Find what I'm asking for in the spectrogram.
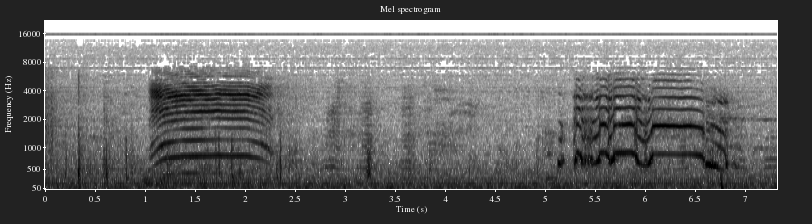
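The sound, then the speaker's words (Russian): Geese call in two drawn-out, harmonic honks, the first fairly steady and the second wavering, standing out over a low, constant background hum. “Бумбараш уходит, один из гусей клюет Бумбараша.”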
